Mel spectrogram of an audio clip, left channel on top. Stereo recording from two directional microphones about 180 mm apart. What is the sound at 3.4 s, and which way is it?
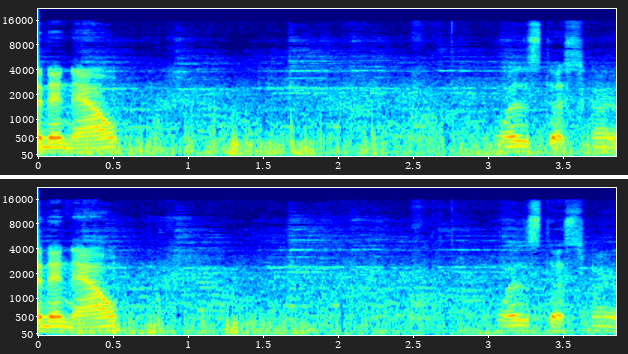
Speech, 25° left (ahead or behind).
